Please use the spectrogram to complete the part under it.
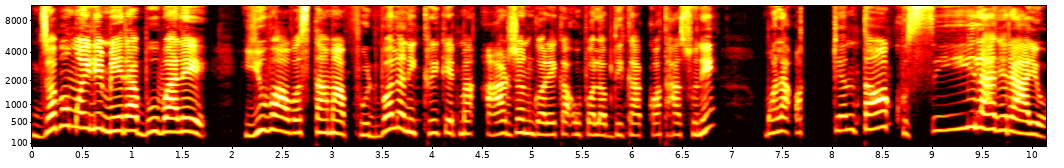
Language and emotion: Nepali, happy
